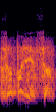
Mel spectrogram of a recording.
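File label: Serbian on fire mood low, speech; War Thunder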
